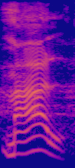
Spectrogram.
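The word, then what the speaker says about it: מעל: Prevaricación viene del hebreo Maal con doble A y acento en la última A, Maal.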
